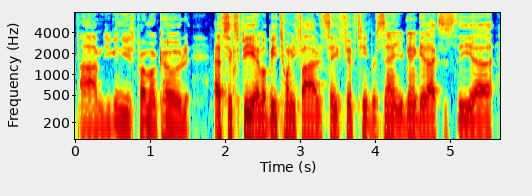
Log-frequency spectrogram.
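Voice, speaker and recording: A man hosts a casual fantasy baseball chat with a voice worn down from losing it. He speaks in a lowish register, easygoing and rambling, full of fillers. The sound is close and dry. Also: steady tone, quick pace, dry recording. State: losing his voice. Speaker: podcast host.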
